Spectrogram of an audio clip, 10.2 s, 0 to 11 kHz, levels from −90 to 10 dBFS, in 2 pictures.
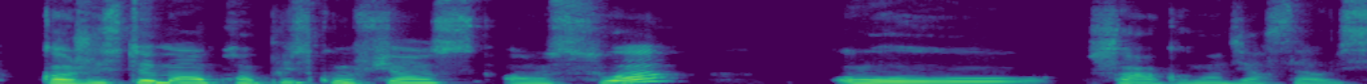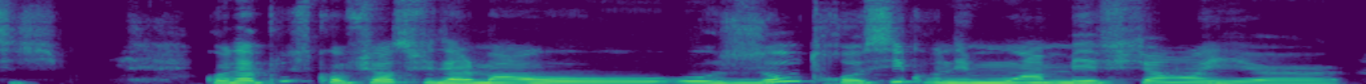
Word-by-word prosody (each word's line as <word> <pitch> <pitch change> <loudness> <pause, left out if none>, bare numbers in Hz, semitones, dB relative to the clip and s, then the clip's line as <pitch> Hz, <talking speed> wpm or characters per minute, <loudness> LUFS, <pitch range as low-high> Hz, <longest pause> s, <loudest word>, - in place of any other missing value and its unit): quand 220 -2 +7
justement, 240 +4 +4
on 230 - +2
prend 220 -2 -4
plus 255 +4 -8
confiance 230 -1 -2
en 195 -1 -6
soi, 255 - +3 0.7
au 205 -4 +1
enfin, 210 -6 -5
comment 180 -1 -9
dire 175 0 -10
ça 170 - -11
aussi? 90 - -16 0.5
Qu'on 250 -1 0
a 250 - +4
plus 475 - -13
confiance 295 +1 0
finalement 240 0 +3
aux 200 -2 +1
aux 225 +1 0
autres 335 -4 -1
aussi, 270 +6 -1
qu'on 265 -8 -2
est 230 - +3
moins 245 +3 +3
méfiant 250 +5 -1
et 210 -6 -3
heu, 190 0 -6
230 Hz, 170 wpm, -22 LUFS, 200-255 Hz, 0.7 s, quand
